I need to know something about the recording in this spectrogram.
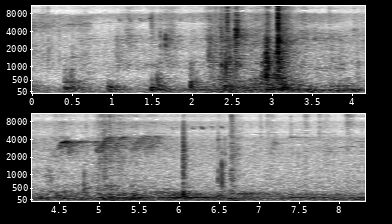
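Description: A front door being unlatched and opened: a few sharp clicks and knocks about two to three seconds in. A short high-pitched note follows about five seconds in.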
